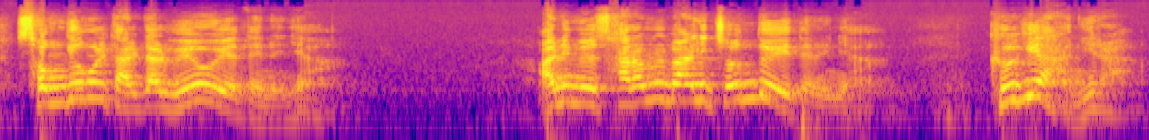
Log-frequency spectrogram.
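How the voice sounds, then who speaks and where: A male pastor giving a conversational sermon at a Friday church service, full of rhetorical questions. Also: sits high.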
